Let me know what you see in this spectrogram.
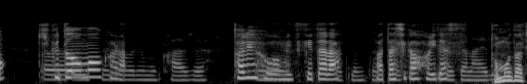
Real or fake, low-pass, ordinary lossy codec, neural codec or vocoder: fake; 7.2 kHz; none; autoencoder, 48 kHz, 128 numbers a frame, DAC-VAE, trained on Japanese speech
